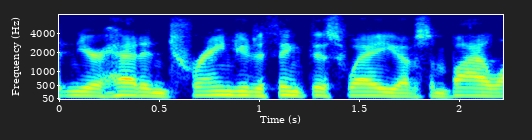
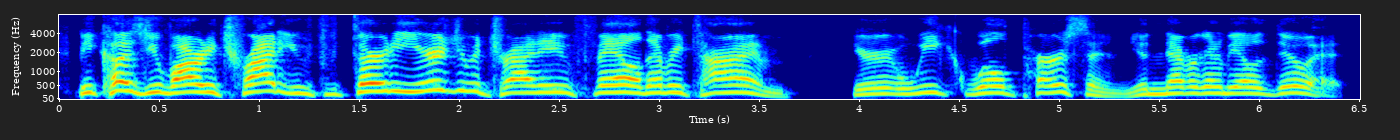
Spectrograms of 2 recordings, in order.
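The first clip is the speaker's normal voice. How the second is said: higher, louder nagging voice in the head; acted scolding, pitched up and insistent; berating inner critic; 7 semitones higher, 4 dB louder than usual. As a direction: lay into the listener as their harsh inner critic.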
